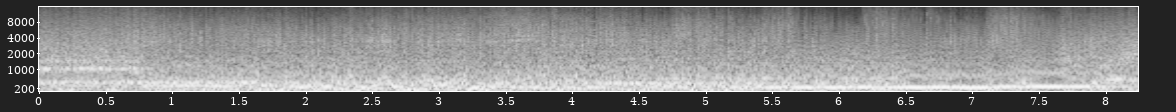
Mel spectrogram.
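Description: Harsh noise music: a loud, saturated wall of distorted sound with sustained droning tones that slide in pitch and then hold.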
